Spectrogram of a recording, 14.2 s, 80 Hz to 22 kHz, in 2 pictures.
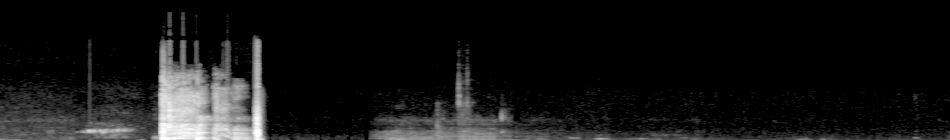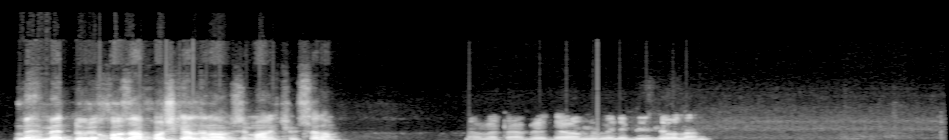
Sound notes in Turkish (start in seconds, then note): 1.2 öksürme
